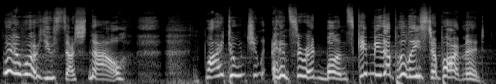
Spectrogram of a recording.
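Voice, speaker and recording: A woman's voice: extremely high pitch, sing-song, moderate pace, fairly bright tone, no echo, heavily acted. A woman playing an imperious, self-pitying bedridden woman on the edge of hysteria in a radio thriller. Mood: panicky, demanding. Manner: imperious, hysterical, haughty, breathless pleading. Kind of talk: old radio thriller acting.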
